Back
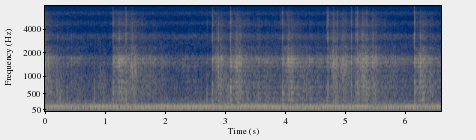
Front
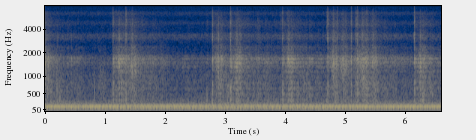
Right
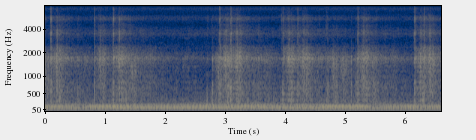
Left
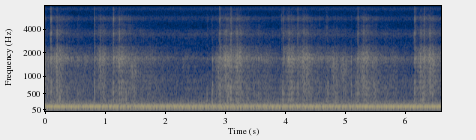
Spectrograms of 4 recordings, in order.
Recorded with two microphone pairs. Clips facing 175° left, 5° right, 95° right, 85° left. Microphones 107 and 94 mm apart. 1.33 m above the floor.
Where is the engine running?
65° left, 1.9 m.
